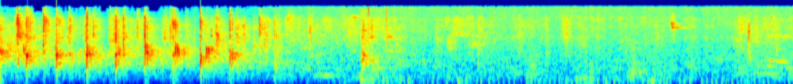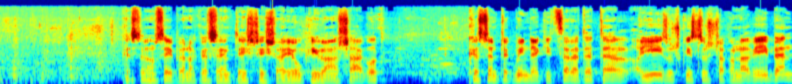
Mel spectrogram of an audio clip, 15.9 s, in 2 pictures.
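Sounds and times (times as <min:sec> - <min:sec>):
audience clapping: 0:00.0 - 0:03.6
speech: 0:09.3 - 0:11.9, 0:12.6 - 0:15.8.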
